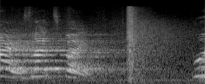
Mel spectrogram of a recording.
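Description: Cheerleaders shouting a cheer together, with a single sharp smack about 1.3 seconds in.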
